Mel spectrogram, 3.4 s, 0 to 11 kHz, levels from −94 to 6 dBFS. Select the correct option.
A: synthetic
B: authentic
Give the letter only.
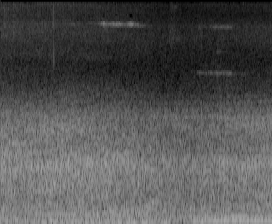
B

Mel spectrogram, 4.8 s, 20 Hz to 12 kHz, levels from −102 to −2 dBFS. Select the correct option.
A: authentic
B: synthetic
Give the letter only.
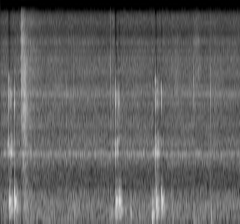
B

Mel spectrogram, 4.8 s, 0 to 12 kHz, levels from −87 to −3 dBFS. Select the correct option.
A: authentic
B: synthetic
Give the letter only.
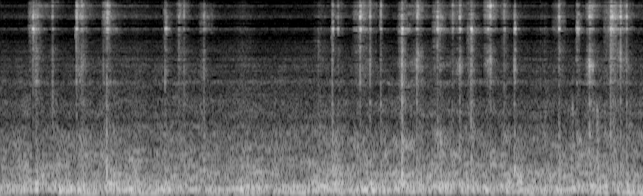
B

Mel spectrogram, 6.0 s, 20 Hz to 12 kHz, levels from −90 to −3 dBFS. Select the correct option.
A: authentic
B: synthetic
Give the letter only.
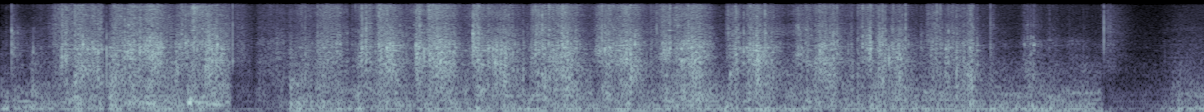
B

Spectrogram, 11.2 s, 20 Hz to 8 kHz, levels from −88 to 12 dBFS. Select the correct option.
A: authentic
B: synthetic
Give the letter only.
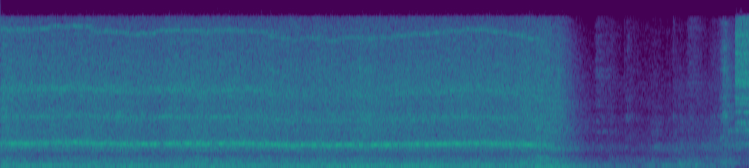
A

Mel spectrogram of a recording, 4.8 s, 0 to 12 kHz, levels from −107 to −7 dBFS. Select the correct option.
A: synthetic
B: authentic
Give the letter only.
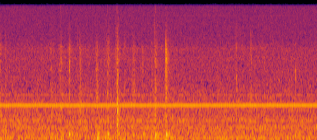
B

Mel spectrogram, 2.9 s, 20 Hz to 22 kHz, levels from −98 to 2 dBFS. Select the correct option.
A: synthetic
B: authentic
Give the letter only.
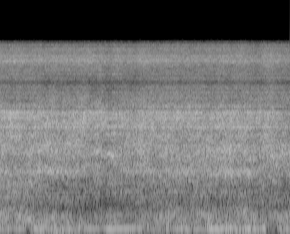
A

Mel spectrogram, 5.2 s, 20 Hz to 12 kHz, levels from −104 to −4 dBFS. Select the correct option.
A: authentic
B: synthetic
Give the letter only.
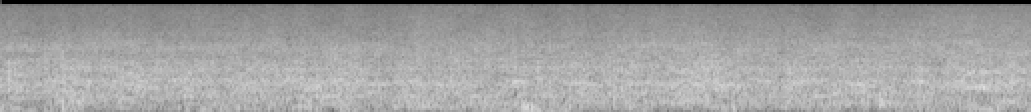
B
